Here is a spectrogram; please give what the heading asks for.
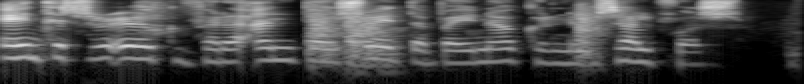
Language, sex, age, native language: Icelandic, female, 11, Icelandic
